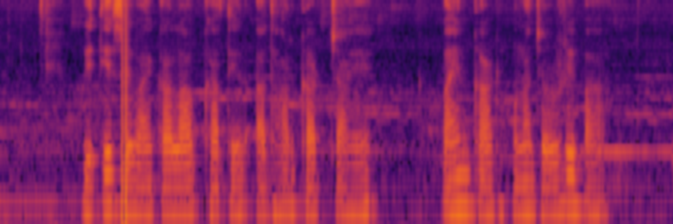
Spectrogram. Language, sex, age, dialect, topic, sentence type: Magahi, male, 31-35, Southern, banking, question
